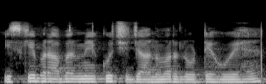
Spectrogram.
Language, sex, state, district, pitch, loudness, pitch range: Hindi, male, Uttar Pradesh, Shamli, 125 Hz, -16 LUFS, 115-130 Hz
